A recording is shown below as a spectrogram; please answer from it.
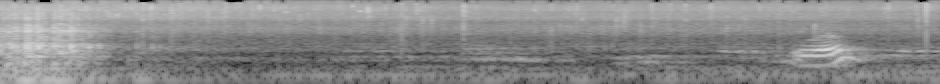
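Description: Onions frying in oil until reddened for an egg tadka, a soft continuous sizzle near the pan with a brief stir or clatter at the start and another near the end.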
